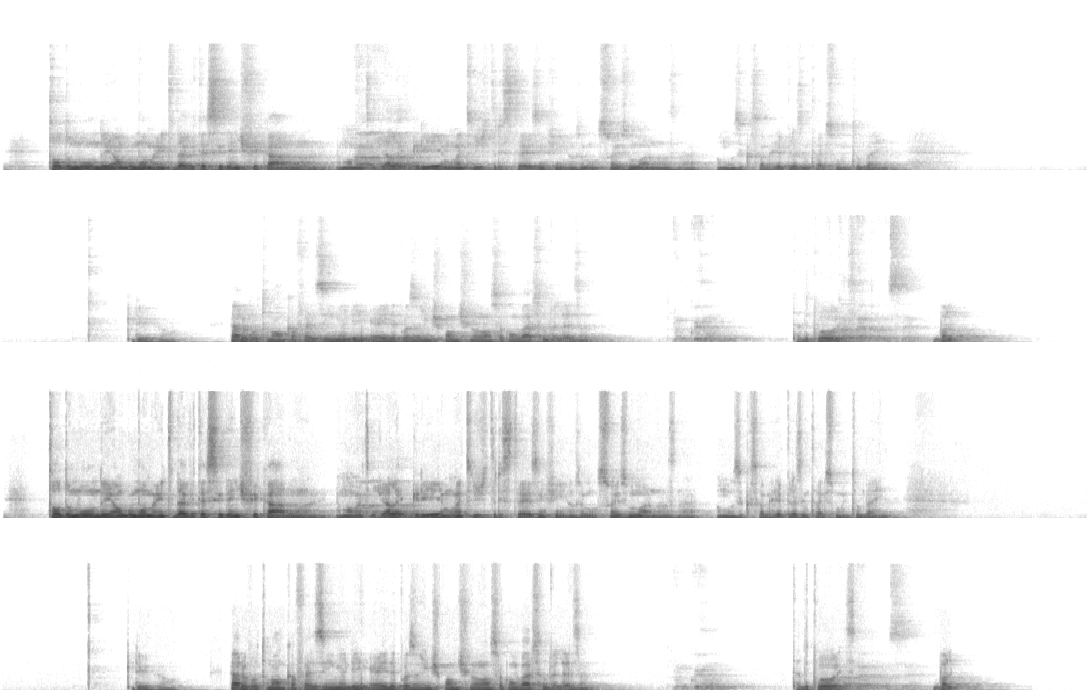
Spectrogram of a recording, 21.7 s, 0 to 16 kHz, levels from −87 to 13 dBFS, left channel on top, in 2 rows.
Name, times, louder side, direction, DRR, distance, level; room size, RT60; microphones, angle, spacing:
voice 1, 0.5-8.9 12.1-12.6 13.1-16.7 18.8-19.3 20.2-20.3, right 4 dB, 50° right, 10 dB, 0.4 m, -23 dB
voice 2, 3.5-4.1 17.5-18.0 19.0-20.4, equal, 30° left, -3 dB, 1.7 m, -42 dB
9.9 x 5.6 x 3.8 m, 1.0 s
head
